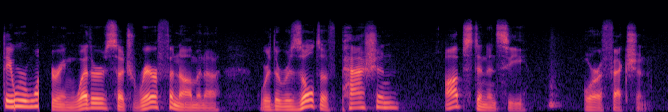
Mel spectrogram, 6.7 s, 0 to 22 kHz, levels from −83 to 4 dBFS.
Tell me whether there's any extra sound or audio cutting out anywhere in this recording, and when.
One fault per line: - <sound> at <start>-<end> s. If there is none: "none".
- dropout at 0.4-0.5 s
- whoosh at 5.5-5.7 s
